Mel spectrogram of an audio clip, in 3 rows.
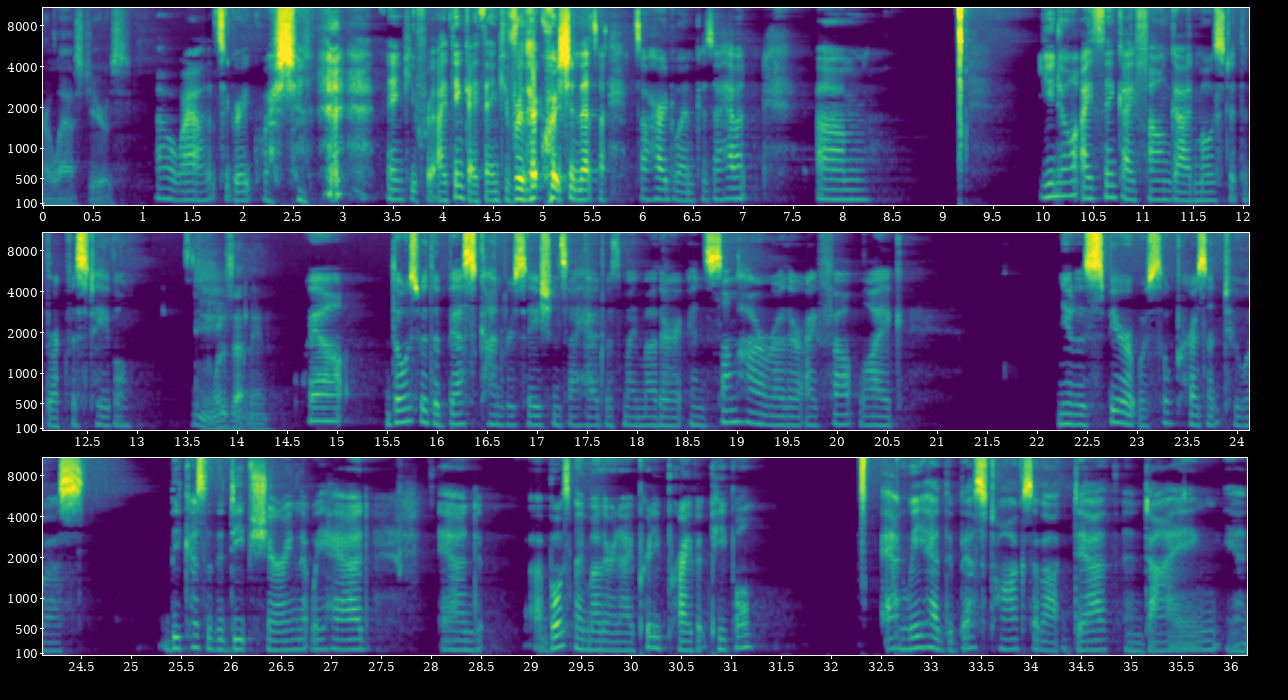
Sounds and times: Speech: 0:00.0 - 0:02.7, 0:13.6 - 0:20.6, 0:25.4 - 0:27.4, 0:28.1 - 0:31.2, 0:32.4 - 0:36.1.

